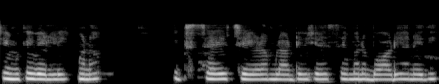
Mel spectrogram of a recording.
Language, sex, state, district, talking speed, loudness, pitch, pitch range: Telugu, female, Telangana, Karimnagar, 150 wpm, -17 LUFS, 240 Hz, 235-250 Hz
